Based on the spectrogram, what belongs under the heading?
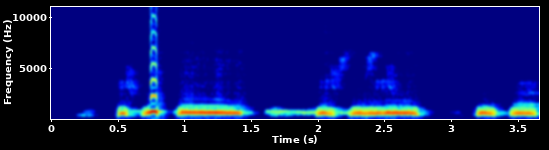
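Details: Lure spotted dove, a caged decoy bird, giving a 'thúc gù' coo: two short clipped notes, then a long low steady coo. A second phrase follows, with one short note and a drawn-out coo, then brief coo fragments.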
